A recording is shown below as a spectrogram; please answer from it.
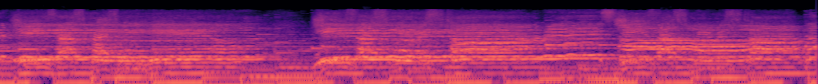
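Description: Church choir singing a gospel song into microphones, in phrases of about three seconds with short breaks between them, over a low accompaniment.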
